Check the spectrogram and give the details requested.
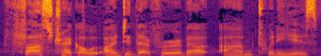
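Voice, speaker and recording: A woman's voice: low-pitched, normal speed, darkish tone, a little hiss or hum. A woman in her forties with an Australian accent, Greek her first language, earnestly recounting her life as an interview guest. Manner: earnest, personal, frequent ums. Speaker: ministry leader, guest.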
